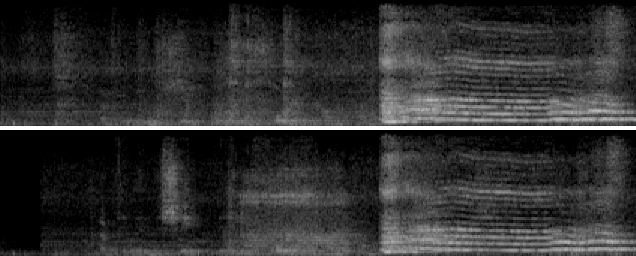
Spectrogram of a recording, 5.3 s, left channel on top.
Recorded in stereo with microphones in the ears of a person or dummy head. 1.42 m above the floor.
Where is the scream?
55° left (ahead or behind), 3.5 m.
